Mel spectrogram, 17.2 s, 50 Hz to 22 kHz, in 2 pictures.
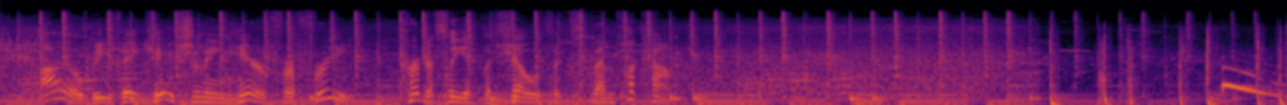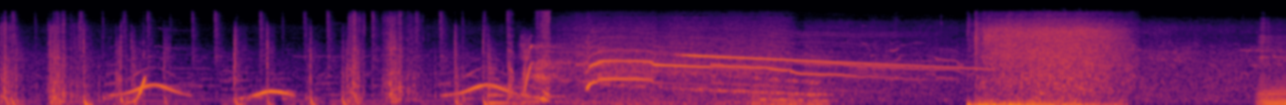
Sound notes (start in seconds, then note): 11.6 Porky screaming; 15.0 splashing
